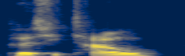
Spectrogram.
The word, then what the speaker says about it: Percy Tau: Percy Tau. I'm just pronouncing it as I see it on the paper. – I think that's right, yeah.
